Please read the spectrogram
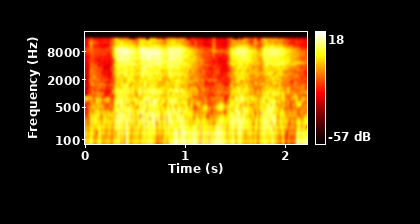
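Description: An animal making loud, raspy cries in two bursts, the second one shorter.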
